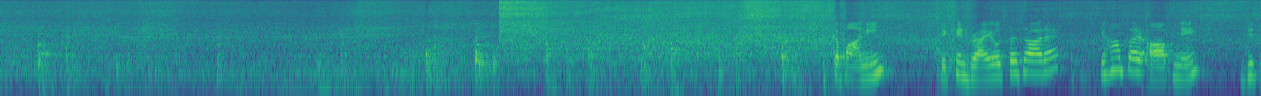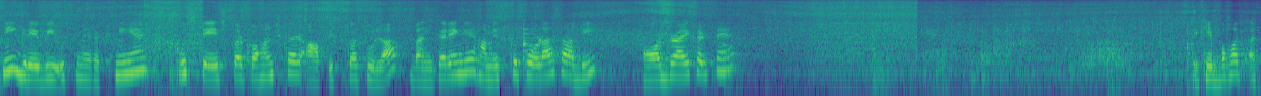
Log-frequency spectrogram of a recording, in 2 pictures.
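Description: A wooden spoon stirs and scrapes a pan.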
